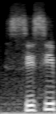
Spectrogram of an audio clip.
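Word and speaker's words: tsetse: सीसी फ्लाई, है ना, इसमें टी साइलेंट होता है।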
